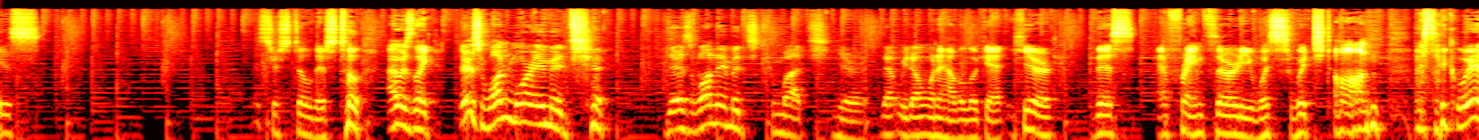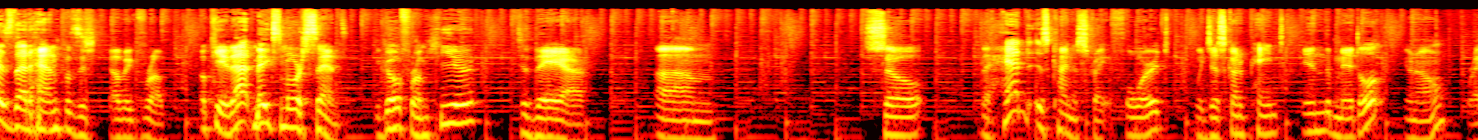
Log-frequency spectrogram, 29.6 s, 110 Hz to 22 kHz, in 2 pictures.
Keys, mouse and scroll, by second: 0.6 click, 3.3 click, 16.3 scroll up 1, 26.4 scroll up 1.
